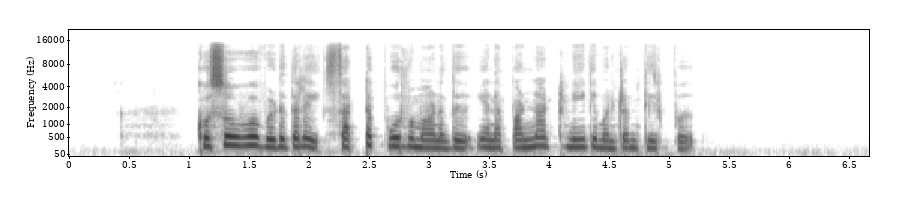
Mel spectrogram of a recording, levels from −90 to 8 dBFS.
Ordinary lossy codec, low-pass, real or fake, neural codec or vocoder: AAC, 64 kbps; 14.4 kHz; real; none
